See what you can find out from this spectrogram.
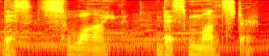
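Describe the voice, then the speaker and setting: A man serves as narrator of a scripted fiction drama. His voice is on the low side, delivering dramatic storytelling over music in the background. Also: steady tone, drawn-out words. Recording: music behind the voice.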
